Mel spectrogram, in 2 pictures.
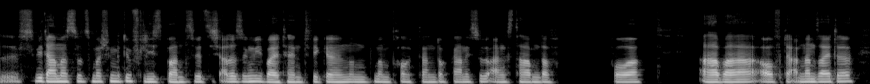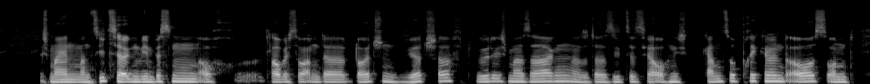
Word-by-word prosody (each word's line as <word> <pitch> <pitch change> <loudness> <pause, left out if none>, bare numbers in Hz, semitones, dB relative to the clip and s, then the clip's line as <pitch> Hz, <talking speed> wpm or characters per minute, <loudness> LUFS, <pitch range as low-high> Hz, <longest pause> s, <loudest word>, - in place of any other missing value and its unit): ist 160 - -10
wie 150 - +4
damals 130 -2 +5
so 140 - -2
zum 135 +1 -3
Beispiel 135 +2 0
mit 135 - -1
dem 150 - +2
Fließband, 120 -4 0
das 120 - -15
wird 125 -1 -1
sich 130 - -8
alles 130 0 +1
irgendwie 130 -1 +1
weiterentwickeln 110 +1 +1
und 115 -1 -3
man 115 -2 -1
braucht 115 0 -6
dann 115 0 -2
doch 115 -1 -5
gar 115 -1 -2
nicht 115 -2 -3
so 130 -1 -2
Angst 110 -1 -4
haben 110 -1 +1
davor.” 115 +2 -2 0.5
Aber 115 +1 +5
auf 120 - +1
der - - -2
anderen 125 0 +2
Seite 135 +2 +2 0.6
ich - - -11
meine, 115 0 +3
man 115 -2 0
sieht's 155 +7 -2
ja 130 - +8
irgendwie 125 0 +3
'n 115 - +2
bisschen 130 0 +1
auch, 120 - -5 0.3
glaube 120 -4 0
ich, 120 - -8
so 125 - -1
an 115 - -3
der 115 -1 0
deutschen 120 -1 -3
Wirtschaft, 145 +7 -3
würde 135 +2 0
ich 140 - -7
mal 130 -1 +1
sagen, 135 +2 +1
also, 110 -3 -2
da 115 +1 -2
sieht's 115 +2 -6
jetzt 120 -3 -5
ja 115 - +1
auch 115 +1 0
nicht 120 -1 -3
ganz 130 +2 -2
so 145 - +1
prickelnd 145 -1 +1
aus 140 +1 +2
und 120 -2 -1
120 Hz, 215 wpm, -22 LUFS, 115-130 Hz, 0.6 s, ja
